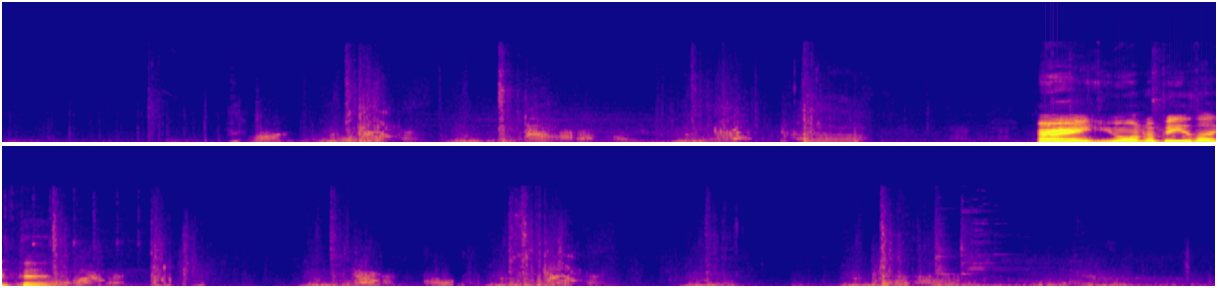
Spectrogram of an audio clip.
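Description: A heavy weapon thuds against a wolf.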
